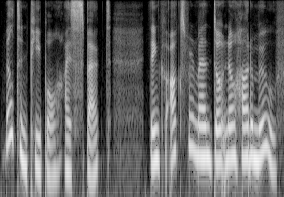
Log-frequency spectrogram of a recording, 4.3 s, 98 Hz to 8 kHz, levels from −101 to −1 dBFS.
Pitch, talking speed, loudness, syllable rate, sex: 225 Hz, 170 wpm, -18 LUFS, 4.6 syllables/s, female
